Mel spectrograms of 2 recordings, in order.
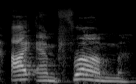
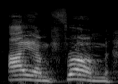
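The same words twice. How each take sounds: The two takes are said the same way.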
